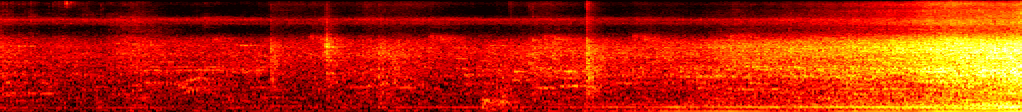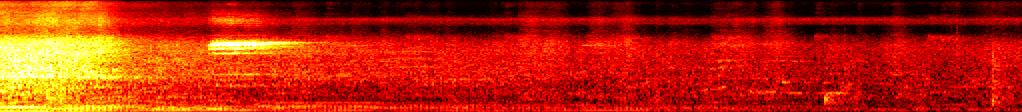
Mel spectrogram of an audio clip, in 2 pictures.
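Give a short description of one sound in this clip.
A marker squeaks and scratches on a whiteboard.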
